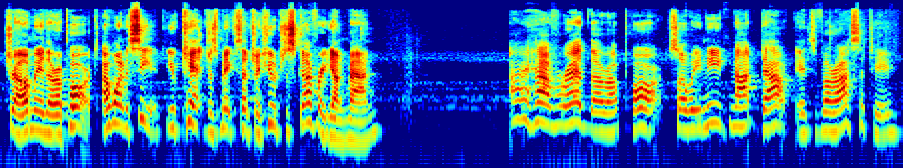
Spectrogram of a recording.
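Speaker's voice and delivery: high, eager elder voice; elder character voice. Acted. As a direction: press hard to see the report.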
